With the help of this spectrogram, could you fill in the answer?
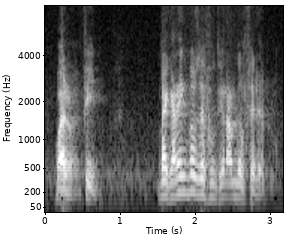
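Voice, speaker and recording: Speaking in a Catalan accent, a man uses a high voice with ordinary pitch variation. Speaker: psychiatry professor. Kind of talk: lecture. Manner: halting, many fillers.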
